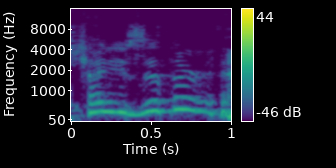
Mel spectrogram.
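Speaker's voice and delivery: very high falsetto woman imitation; eager woman's question. Eager buyer greets the seller in the parking lot, mock falsetto question. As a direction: squeak it as a hopeful question, mimicking her. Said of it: "big smile on her face".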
